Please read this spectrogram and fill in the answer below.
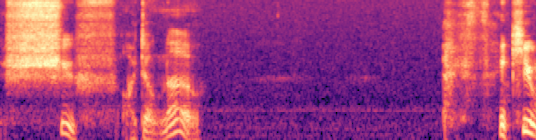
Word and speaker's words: La Chouffe: Is it not pronounced Chouffe? I don't know. Thank you, Rob. So Martin's in. It's pronounced La Chouffe. Chouffe? As in chauffeur?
